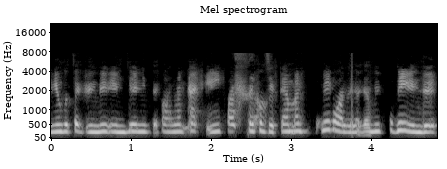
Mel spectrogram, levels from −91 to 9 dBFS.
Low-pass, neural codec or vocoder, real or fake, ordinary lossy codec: none; codec, 16 kHz, 1 kbps, FreqCodec, larger model; fake; none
